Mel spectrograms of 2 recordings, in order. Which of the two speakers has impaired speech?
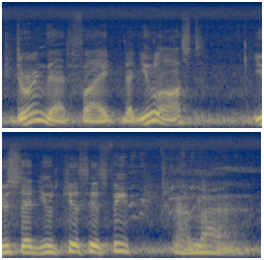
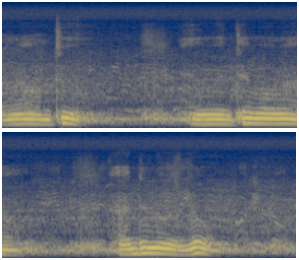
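The second: Parkinson's syndrome; no tremor; sometimes slurred speech.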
